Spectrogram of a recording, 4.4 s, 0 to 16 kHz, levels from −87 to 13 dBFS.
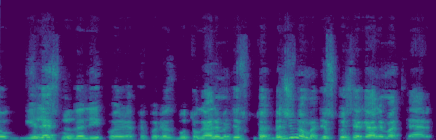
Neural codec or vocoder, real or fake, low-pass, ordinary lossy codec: none; real; 14.4 kHz; AAC, 48 kbps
